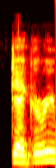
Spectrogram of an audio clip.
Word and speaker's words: Degory: Degory rhymes with Gregory, and it's often written that way.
